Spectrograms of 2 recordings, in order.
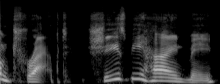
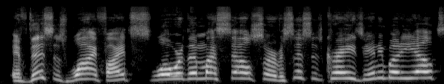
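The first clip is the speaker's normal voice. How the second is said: high, carrying complaint to the whole cabin; mock loud complaining; 8 semitones higher than usual. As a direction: imitate a passenger fishing for agreement. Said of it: "he starts talking real loud".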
